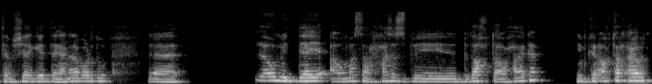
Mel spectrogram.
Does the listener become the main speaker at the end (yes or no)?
no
